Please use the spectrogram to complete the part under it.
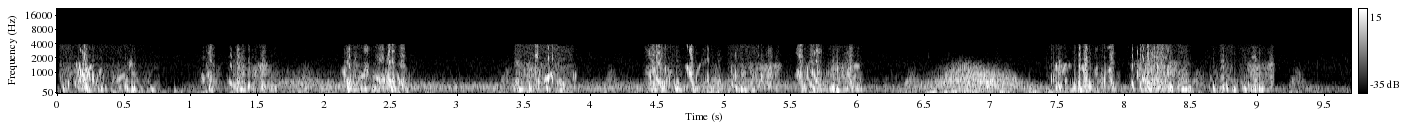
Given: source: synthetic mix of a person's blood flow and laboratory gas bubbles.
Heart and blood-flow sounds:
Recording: Doppler ultrasound of blood flow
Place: subclavian vein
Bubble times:
0.01-0.78 s: bubbles
1.06-1.67 s: bubbles
2.12-2.66 s: bubbles
3.40-3.92 s: bubbles
4.40-5.45 s: bubbles
5.54-6.06 s: bubbles
7.42-7.98 s: bubbles
8.02-8.53 s: bubbles
8.61-9.14 s: bubbles
From the record:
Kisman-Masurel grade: 332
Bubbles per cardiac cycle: rolling drumbeat, 9 or more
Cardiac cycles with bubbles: 50 to 99%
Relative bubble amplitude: moderate (0.250 to 0.450)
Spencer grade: 3 (all of the cardiac periods contain showers or single bubble signals, but not dominating or overriding the cardiac motion signals)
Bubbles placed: anywhere in the cardiac cycle

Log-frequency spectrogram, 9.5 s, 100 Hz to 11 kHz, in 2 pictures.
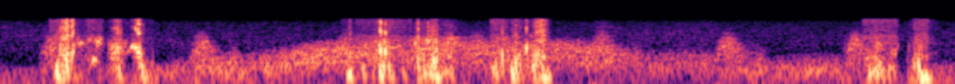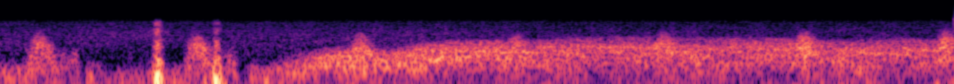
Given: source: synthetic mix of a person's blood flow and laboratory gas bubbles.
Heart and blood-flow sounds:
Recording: Doppler ultrasound of blood flow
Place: subclavian vein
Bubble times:
0.25-0.76 s: bubbles
1.71-2.33 s: bubbles
2.44-2.77 s: bubbles
4.31-4.50 s: bubbles
4.54-4.70 s: bubbles
From the record:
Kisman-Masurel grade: 223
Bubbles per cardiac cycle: several, 3 to 8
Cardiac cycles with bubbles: 10 to 50%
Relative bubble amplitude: loud (0.450 to 0.775)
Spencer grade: 2 (many but less than half of the cardiac periods contain bubble signals, singularly or in groups)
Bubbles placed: anywhere in the cardiac cycle

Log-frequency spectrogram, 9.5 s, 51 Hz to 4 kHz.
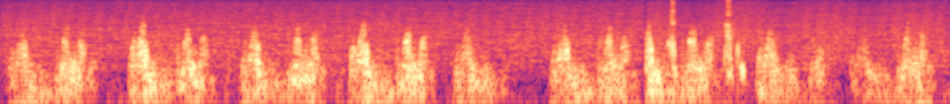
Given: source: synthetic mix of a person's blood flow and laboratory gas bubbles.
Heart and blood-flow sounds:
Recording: Doppler ultrasound of blood flow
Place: precordium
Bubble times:
6.65-6.79 s: bubbles
7.23-7.47 s: bubbles
From the record:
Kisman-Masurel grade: 212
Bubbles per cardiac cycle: several, 3 to 8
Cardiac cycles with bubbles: 1 to 10%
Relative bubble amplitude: moderate (0.250 to 0.450)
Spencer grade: 1 (occasional bubble signal discernible with the cardiac motion signal, with majority of cardiac periods free of bubbles)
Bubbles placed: only in the low amplitude regions of the cardiac cycle

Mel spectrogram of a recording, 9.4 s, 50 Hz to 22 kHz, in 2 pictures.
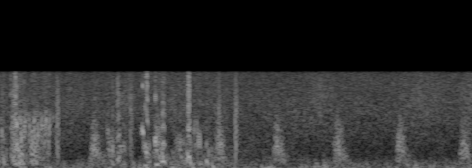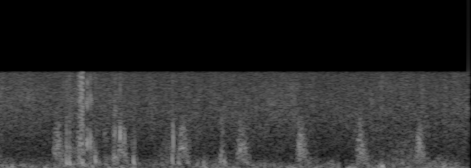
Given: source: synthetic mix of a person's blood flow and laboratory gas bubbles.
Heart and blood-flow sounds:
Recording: Doppler ultrasound of blood flow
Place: subclavian vein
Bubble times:
0.00-0.56 s: bubbles
1.09-1.31 s: bubbles
1.43-1.71 s: bubbles
1.74-2.19 s: bubbles
5.38-6.04 s: bubbles
6.06-6.14 s: bubbles
6.35-6.68 s: bubbles
6.92-7.04 s: bubbles
From the record:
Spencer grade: 2 (many but less than half of the cardiac periods contain bubble signals, singularly or in groups)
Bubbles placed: anywhere in the cardiac cycle

